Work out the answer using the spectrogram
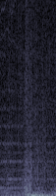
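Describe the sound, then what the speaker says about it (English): Smashing in the video game Sam and Max The Devil's Playhouse, a single heavy crash with a deep thud over a constant noisy background, brief and moderately loud. "pointlessly smashing everything in sight"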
